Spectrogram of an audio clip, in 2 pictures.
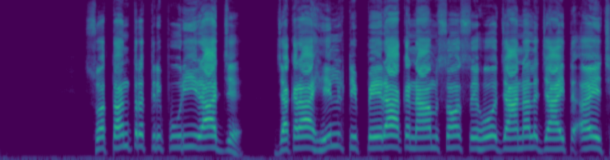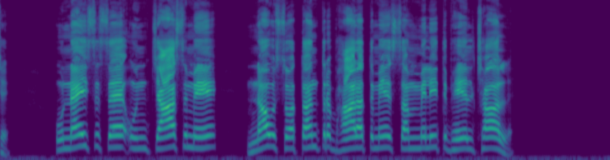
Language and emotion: Maithili, neutral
